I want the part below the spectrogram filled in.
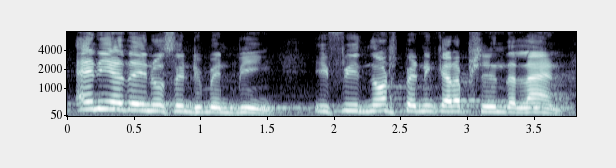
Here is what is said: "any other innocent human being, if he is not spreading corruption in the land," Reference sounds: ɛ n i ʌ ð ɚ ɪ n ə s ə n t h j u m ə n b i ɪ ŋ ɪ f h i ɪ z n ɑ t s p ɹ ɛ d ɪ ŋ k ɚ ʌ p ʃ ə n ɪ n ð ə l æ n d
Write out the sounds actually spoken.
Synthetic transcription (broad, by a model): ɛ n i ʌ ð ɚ ɪ n ə s ə n t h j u m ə n b i ɪ ŋ ɪ f h i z n ɑ t s p ɛ d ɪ ŋ k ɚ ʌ p ʃ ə n ɪ n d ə l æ n d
